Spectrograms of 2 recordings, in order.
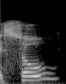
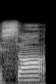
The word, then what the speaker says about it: saw: let's go to uh the word saw instead of i so okay open up your mouth with that ah sound i saw a strange sight i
